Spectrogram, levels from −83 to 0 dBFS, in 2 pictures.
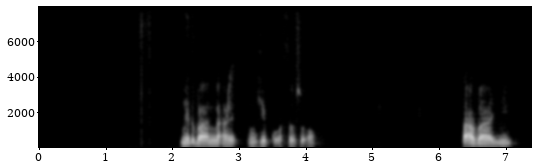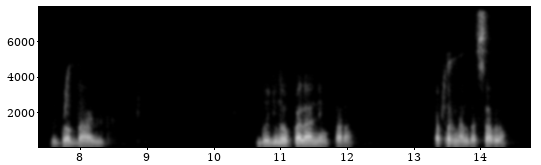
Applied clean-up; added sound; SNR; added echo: neural mask model DeepFilterNet 3.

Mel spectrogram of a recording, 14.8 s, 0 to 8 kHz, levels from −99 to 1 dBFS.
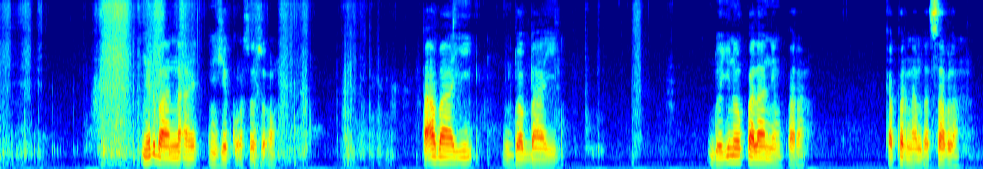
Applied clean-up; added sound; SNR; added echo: none; none; none; none.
